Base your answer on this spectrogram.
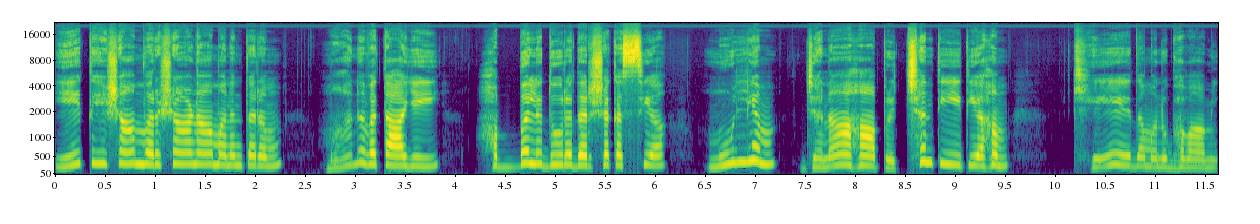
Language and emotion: Sanskrit, sad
